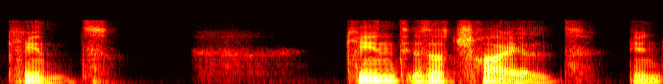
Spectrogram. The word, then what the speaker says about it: Kind: It's the German term kind, but in German it mean it it's kind or it's pronounced k pronounced kint.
